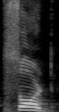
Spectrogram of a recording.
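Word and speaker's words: sword: देख रहे हो स्वॉर्ड, शॉर्ट का मतलब तलवार, स्वॉर्ड बोलते हैं, स्वॉर्ड नहीं बोलते।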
